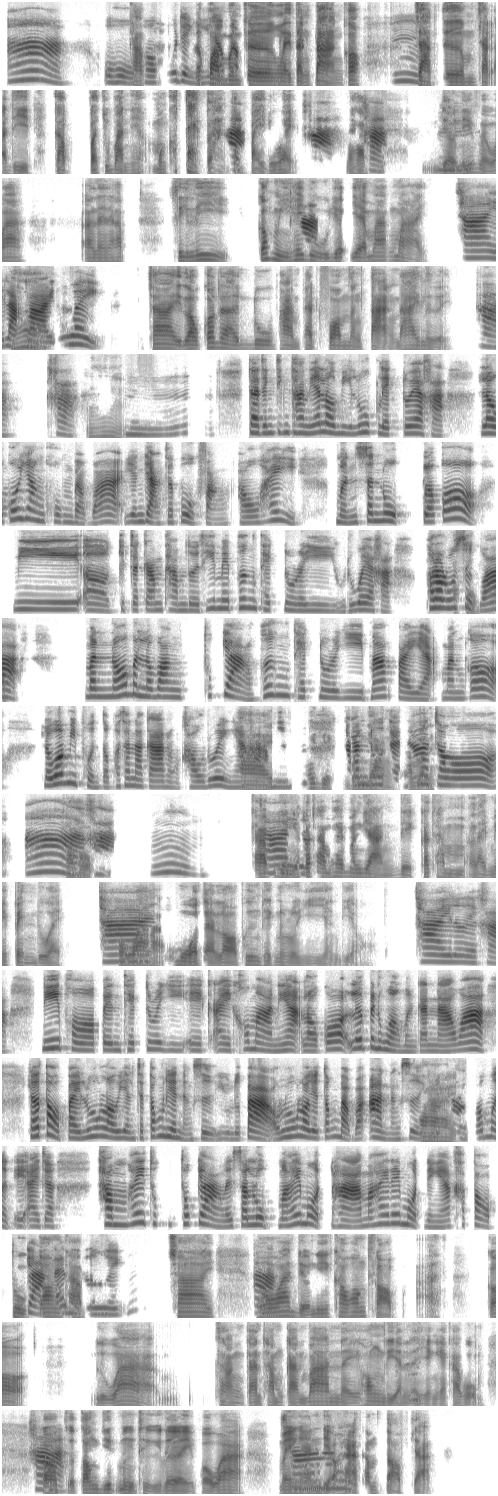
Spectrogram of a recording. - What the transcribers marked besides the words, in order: other background noise; tapping
- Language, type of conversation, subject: Thai, unstructured, คุณชอบใช้เทคโนโลยีเพื่อความบันเทิงแบบไหนมากที่สุด?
